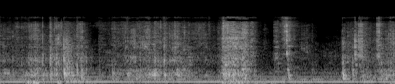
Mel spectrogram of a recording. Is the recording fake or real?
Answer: real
